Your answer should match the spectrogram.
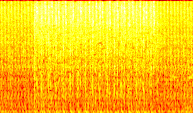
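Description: A battle sound effect from an anime fight: a continuous rapid rattle of many quick impacts, like sustained automatic gunfire, at an even level throughout.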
